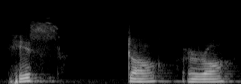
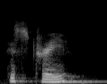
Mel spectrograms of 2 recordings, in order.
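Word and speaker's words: history: আম, ইংরেজি বানানের যদি আমরা খেয়াল করি, হিস্ট্রির ইংরেজি বানান, তাহলে কিন্তু বেশি এটার উচ্চারণ হয় হিস্টোরি, এবং আমরা বেশিরভাগ সময় এটা হিস্টোরি বলি, কিন্তু এর উচ্চারণ হিস্ট্রি।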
